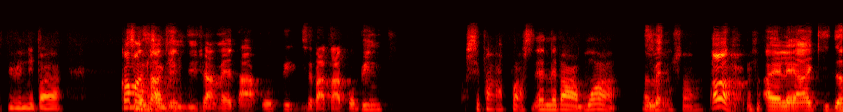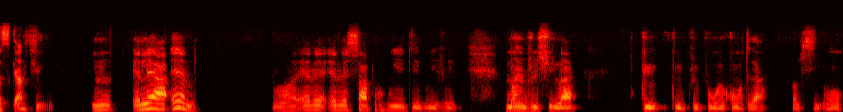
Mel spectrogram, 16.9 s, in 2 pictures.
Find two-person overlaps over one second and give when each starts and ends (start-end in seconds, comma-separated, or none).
none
